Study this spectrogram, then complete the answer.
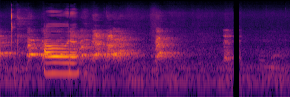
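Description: Dogs bark and whine outdoors in the background, a few yelps rising over a man lecturing in Hindi, then fading to faint, scattered noise.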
